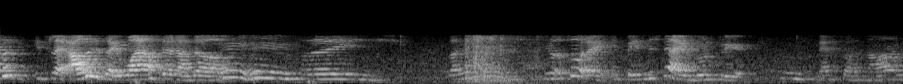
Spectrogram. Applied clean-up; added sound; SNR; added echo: none; Dishes, pots, and pans; 12 dB; none.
